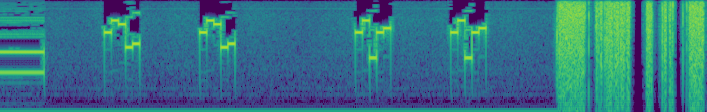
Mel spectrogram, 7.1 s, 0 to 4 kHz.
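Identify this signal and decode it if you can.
Five-tone selective call (ZVEI), heard as quick runs of five tones, tones of about 70 ms. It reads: 88045 88045 88189 88189
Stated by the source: ZVEI five-tone selective call 88189, received on an SDR.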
